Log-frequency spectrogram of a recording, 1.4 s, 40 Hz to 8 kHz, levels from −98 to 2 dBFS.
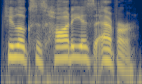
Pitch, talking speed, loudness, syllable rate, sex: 180 Hz, 255 wpm, -16 LUFS, 6.2 syllables/s, female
